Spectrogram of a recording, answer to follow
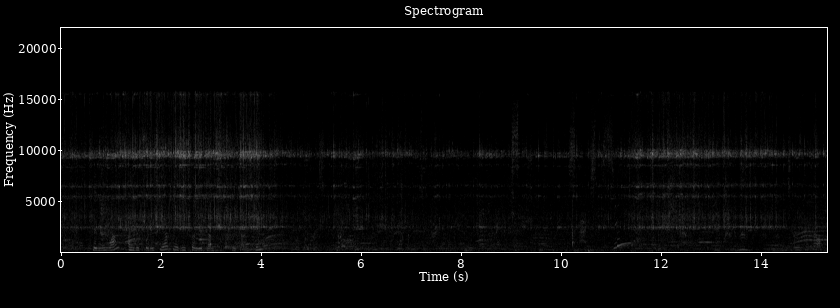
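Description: Faint jingle bells being shaken, with small children's voices calling and babbling. Both are louder in the first few seconds and again near the end.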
